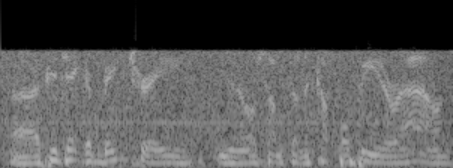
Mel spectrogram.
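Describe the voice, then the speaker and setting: A man from Maine chatting casually over shortwave radio, explaining things in a folksy, unhurried way. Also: medium pitch. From Maine, United States. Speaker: amateur radio operator, caller. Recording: hissy, noisy narrowband ham radio transmission.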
